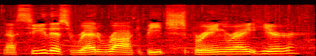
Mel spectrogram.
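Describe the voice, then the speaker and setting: A man's voice: fairly high pitch, slow. A young man cheerfully promoting his meetup group in a casual vlog, filmed outdoors by a spring on a phone held at arm's length. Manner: upbeat and enthusiastic. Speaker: meetup organizer. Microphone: phone camera at arm's length. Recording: background music under voice.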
